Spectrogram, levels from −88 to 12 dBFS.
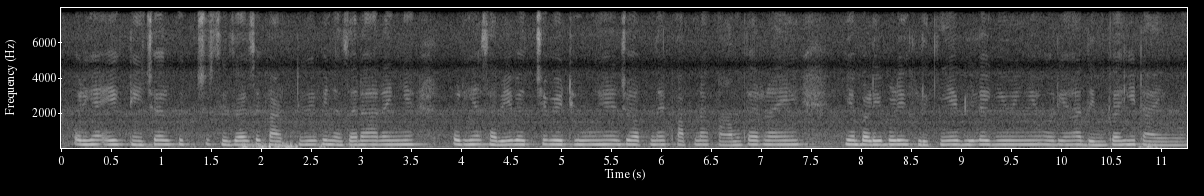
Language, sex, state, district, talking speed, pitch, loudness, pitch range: Hindi, female, Uttarakhand, Tehri Garhwal, 235 wpm, 230 Hz, -22 LUFS, 220-235 Hz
